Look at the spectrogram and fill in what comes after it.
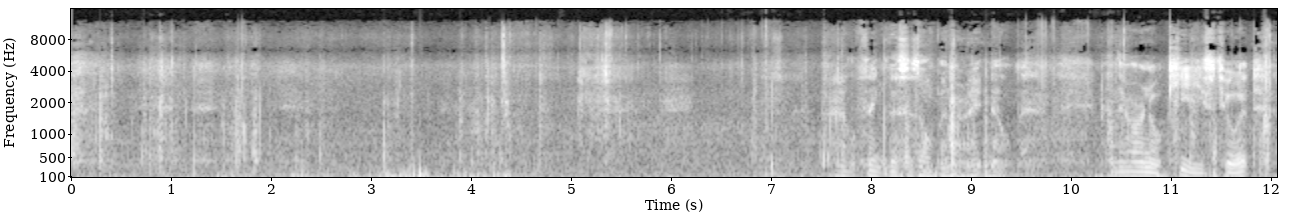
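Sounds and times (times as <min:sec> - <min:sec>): footsteps on stony dirt: 0:00.0 - 0:12.0.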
